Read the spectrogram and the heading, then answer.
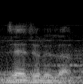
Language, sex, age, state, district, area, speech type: Sindhi, male, 45-60, Delhi, South Delhi, rural, spontaneous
